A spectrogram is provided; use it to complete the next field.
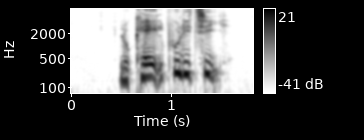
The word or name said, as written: lokalpoliti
